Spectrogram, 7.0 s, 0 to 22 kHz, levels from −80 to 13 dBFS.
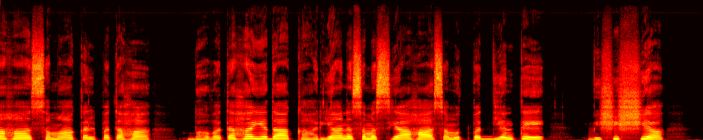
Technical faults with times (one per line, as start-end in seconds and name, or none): none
